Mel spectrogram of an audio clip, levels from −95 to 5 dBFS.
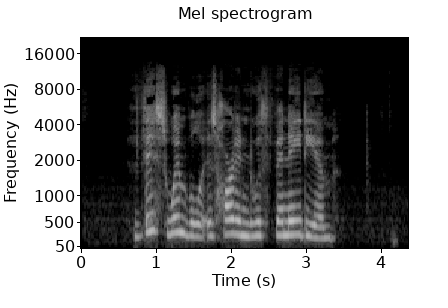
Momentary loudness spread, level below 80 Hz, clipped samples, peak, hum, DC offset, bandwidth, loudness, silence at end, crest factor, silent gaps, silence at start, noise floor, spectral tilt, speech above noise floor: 10 LU; -84 dBFS; under 0.1%; -14 dBFS; none; under 0.1%; 12.5 kHz; -29 LUFS; 1 s; 18 dB; none; 0.7 s; -75 dBFS; -3 dB/octave; 47 dB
